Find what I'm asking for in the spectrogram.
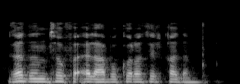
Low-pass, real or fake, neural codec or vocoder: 7.2 kHz; real; none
